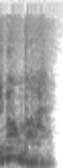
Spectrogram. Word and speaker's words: normal: Yeah, thank you, Jordan, who is a native English speaker and pronouncing the A perfectly here. So make sure to pronounce it like he did. Normal with an open A.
